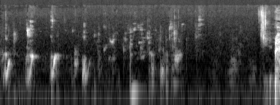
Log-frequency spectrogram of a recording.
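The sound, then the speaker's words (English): Someone sips water: a run of soft, wet gulps and mouth clicks in an uneven rhythm, ending in a sudden louder clatter, with no talking. “maybe I'll take another hit of water before I do the close here.”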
